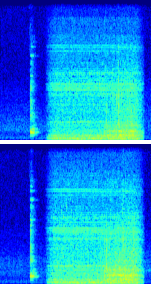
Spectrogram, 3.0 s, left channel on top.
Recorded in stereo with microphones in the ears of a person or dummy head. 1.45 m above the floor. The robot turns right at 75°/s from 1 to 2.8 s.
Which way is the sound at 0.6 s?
15° right (ahead or behind).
